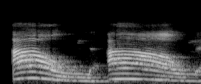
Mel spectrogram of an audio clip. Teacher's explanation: el acento está en la A, eso es diptongo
